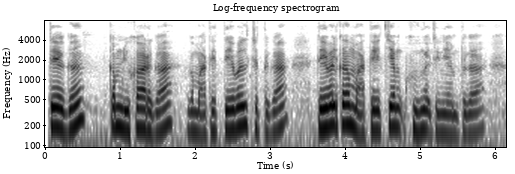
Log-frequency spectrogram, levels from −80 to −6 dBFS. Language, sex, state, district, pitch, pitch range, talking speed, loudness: Wancho, male, Arunachal Pradesh, Longding, 175 Hz, 160-190 Hz, 185 wpm, -15 LUFS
